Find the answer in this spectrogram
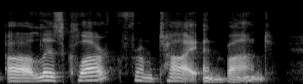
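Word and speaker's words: Tighe: In in the present, also present, uh you name uh Liz Clark from Tai and Bond. Ty is spelled T I G H E.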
